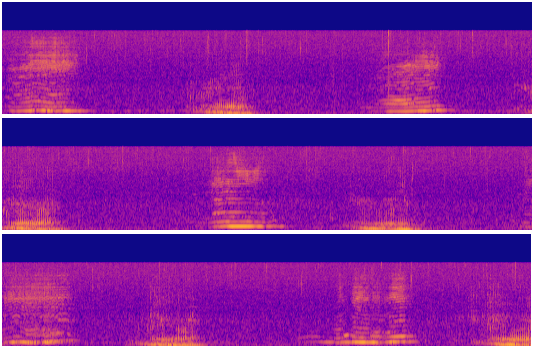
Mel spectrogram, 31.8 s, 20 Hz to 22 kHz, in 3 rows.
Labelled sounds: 0.0	1.5	humpback whale, 1.8 to 3.3 kHz
4.1	4.4	humpback whale, 0.91 to 1.4 kHz
7.6	8.8	humpback whale, 1.0 to 3.2 kHz
10.3	10.8	humpback whale, 0.78 to 1.1 kHz
14.8	15.8	humpback whale, 1.1 to 3.3 kHz
18.2	18.5	humpback whale, 1.1 to 1.2 kHz
21.1	21.8	humpback whale, 1.8 to 3.3 kHz
22.3	22.6	humpback whale, 0.81 to 1.8 kHz
28.2	29.3	humpback whale, 0.88 to 3.3 kHz

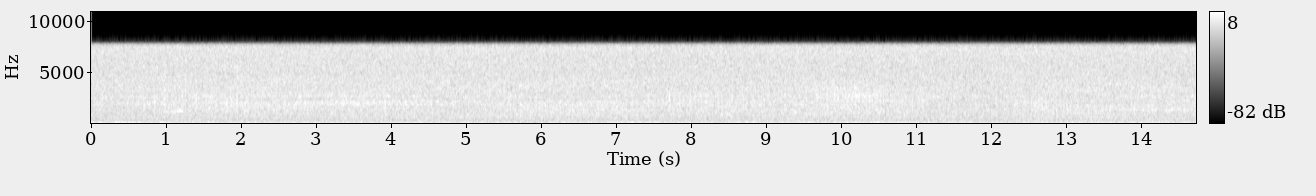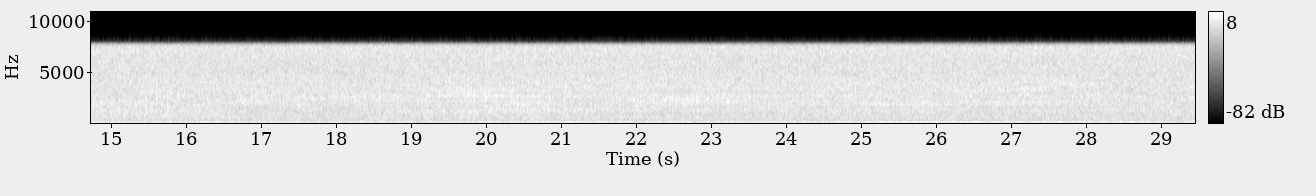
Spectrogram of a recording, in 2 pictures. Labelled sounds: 1.0	1.3	vessel noise, 1.1 to 1.4 kHz

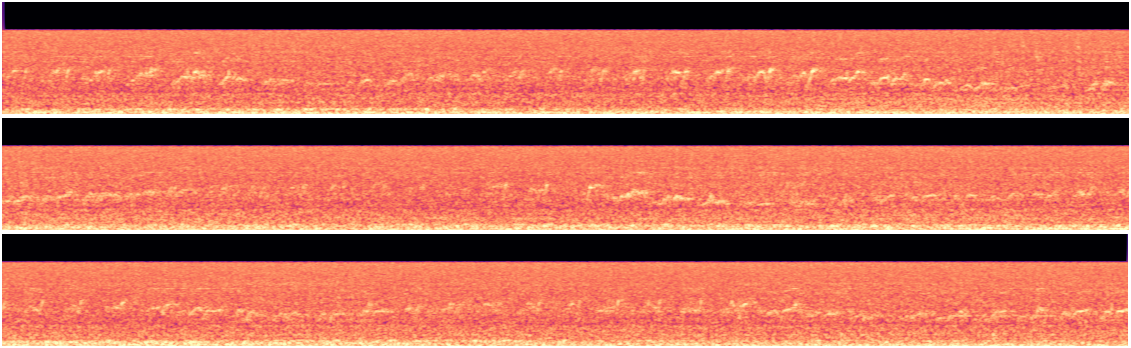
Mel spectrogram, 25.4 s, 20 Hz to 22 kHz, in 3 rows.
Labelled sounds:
1.3	1.9	vessel noise, 0.99 to 1.8 kHz
5.6	5.8	vessel noise, 1.2 to 2.0 kHz
7.1	7.7	vessel noise, 0.80 to 1.2 kHz
9.1	9.8	vessel noise, 1.2 to 1.8 kHz
13.0	13.9	vessel noise, 0.90 to 1.6 kHz
18.0	18.3	vessel noise, 1.4 to 1.7 kHz
22.6	22.9	vessel noise, 0.99 to 1.8 kHz
23.9	24.2	vessel noise, 0.93 to 1.4 kHz
24.8	25.1	vessel noise, 1.2 to 1.4 kHz

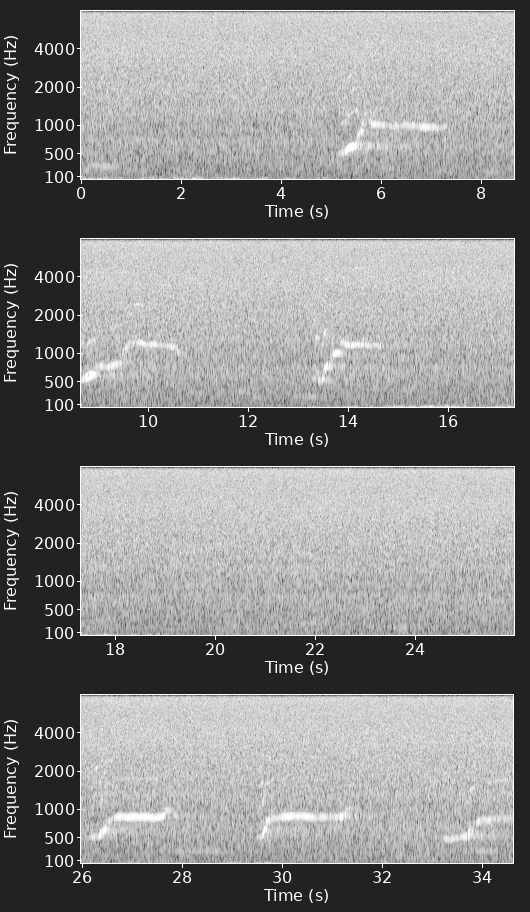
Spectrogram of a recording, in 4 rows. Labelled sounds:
5.2	7.1	humpback whale, 0.90 to 1.5 kHz
8.9	10.7	humpback whale, 0.80 to 1.3 kHz
13.5	14.4	humpback whale, 0.80 to 1.4 kHz
26.5	27.8	humpback whale, 0.80 to 1.1 kHz
29.7	31.4	humpback whale, 0.80 to 1.1 kHz
33.9	34.3	humpback whale, 0.80 to 0.86 kHz

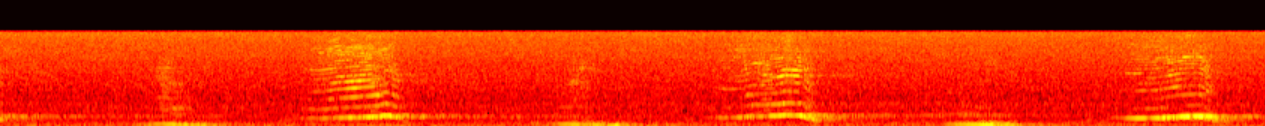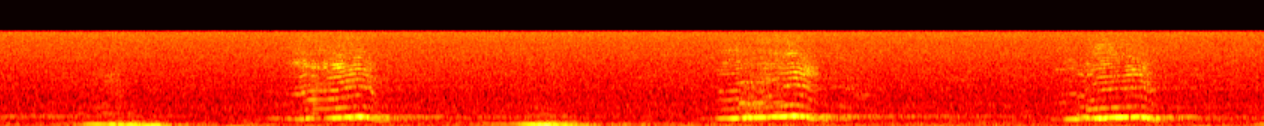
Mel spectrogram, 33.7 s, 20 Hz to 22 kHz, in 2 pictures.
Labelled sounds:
4.0	5.4	humpback whale, 0.86 to 5.0 kHz
9.5	10.8	humpback whale, 0.93 to 2.9 kHz
15.0	16.2	humpback whale, 0.90 to 3.6 kHz
20.7	21.8	humpback whale, 0.80 to 3.5 kHz
26.4	28.5	humpback whale, 0.80 to 4.4 kHz
31.0	32.2	humpback whale, 0.90 to 5.3 kHz

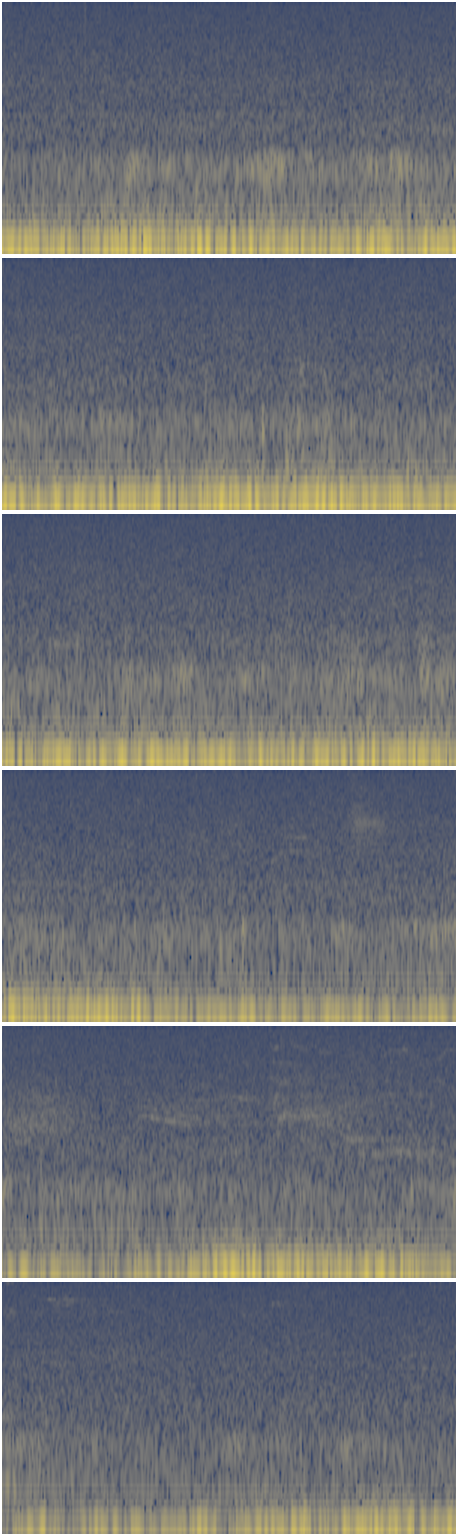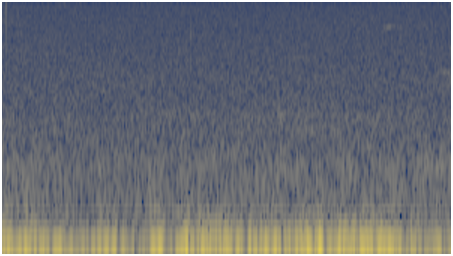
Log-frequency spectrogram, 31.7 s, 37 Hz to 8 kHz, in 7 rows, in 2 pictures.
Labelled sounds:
20.8	21.7	killer whale, 0.68 to 2.7 kHz

